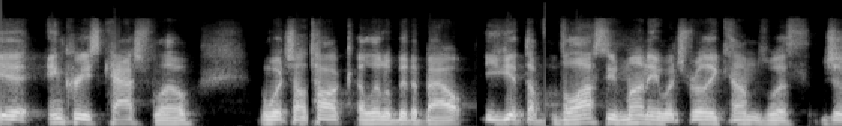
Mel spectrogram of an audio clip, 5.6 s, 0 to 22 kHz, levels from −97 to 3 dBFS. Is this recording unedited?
no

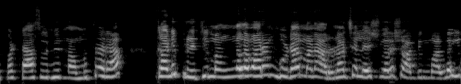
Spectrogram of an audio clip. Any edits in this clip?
no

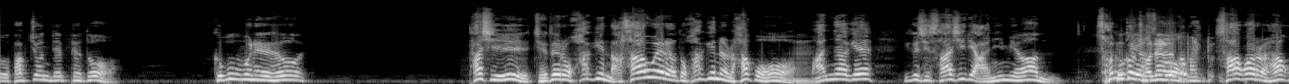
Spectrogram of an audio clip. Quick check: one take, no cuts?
no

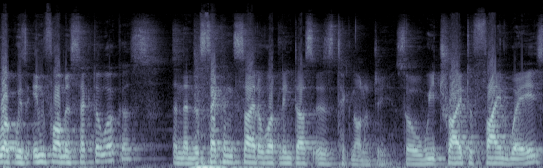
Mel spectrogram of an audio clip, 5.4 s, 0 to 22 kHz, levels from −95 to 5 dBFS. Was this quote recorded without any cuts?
no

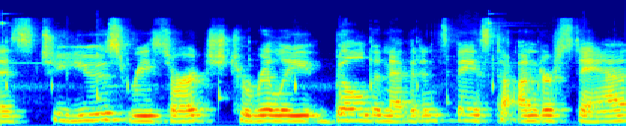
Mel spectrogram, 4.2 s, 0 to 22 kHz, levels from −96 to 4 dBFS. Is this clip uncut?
yes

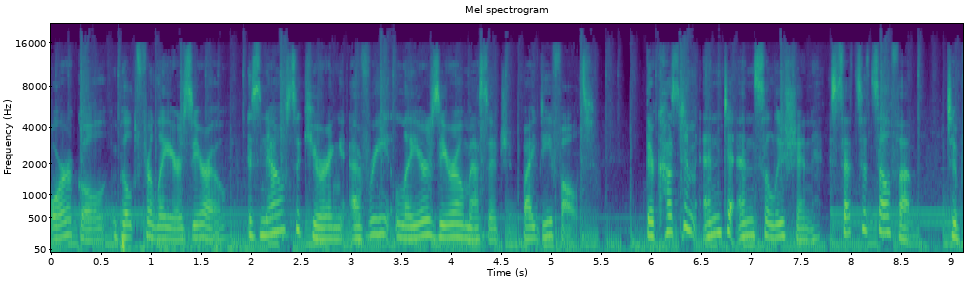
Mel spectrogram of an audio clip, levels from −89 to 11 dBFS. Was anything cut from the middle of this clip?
no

